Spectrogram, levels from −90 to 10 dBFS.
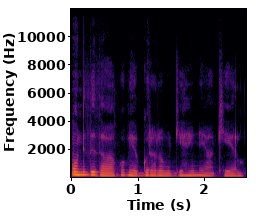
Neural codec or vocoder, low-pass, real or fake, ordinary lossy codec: codec, 24 kHz, 0.9 kbps, WavTokenizer, small release; none; fake; none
